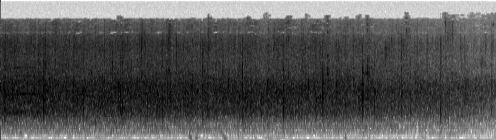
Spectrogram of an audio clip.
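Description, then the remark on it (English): An audience claps their hands at a preacher's call in a dense, steady wash of applause that holds at a fairly even loudness for several seconds, easing off slightly toward the end, with no voices heard. “I want you to clap your hands if you believe in the foundation that is unshakable.”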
